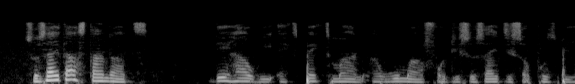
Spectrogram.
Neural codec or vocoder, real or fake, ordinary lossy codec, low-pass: none; real; none; 7.2 kHz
